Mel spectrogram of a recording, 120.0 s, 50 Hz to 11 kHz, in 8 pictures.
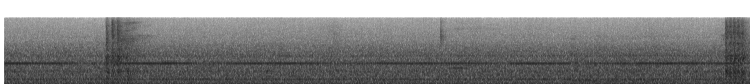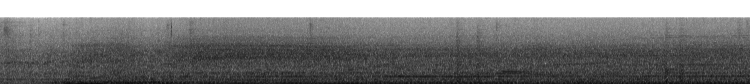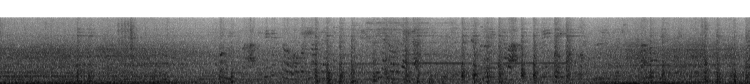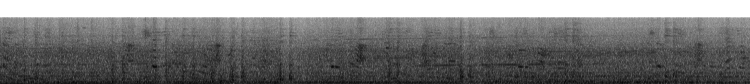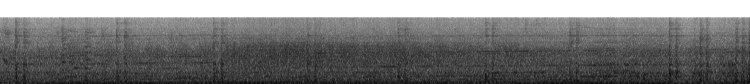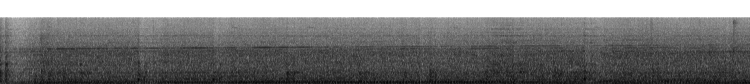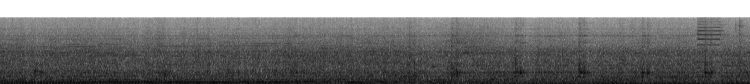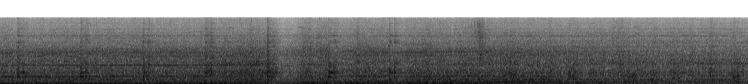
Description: ・イセV形走行音
【関西本線】四日市〜南四日市（4分11秒：1.33MB）
軽快気動車だけあり、加速も減速もなかなかの速さ。
ドアチャイムがJR西のような4打点なのが大きな特徴です。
